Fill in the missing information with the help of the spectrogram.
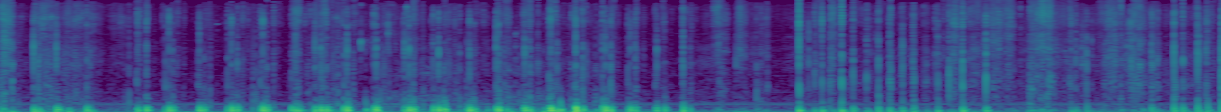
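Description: Fingertips and ringed fingers tap and scratch the side of a blue and white synthetic mesh sneaker with a foam sole, held close to the mic. A rapid run of dull, low, muffled thumps with almost no ring comes first, then softer, quicker tapping and scratching over the last few seconds.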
